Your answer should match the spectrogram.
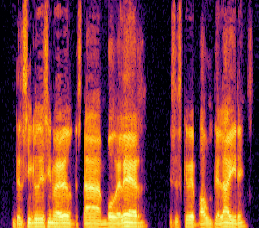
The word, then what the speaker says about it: Baudelaire: simbolismo poético francés del siglo XIX, donde está Baudelaire, que se escribe Baudelaire, Rimbaud, que se escribe Rimbaud, y Verlaine, que se escribe Verlaine.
